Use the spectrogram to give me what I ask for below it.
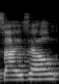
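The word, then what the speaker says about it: Xyzal: And those medications are the Zyrtec, the Allegra, the Zizal, it's spelled in the XY, ZAL, it's the Claritins, it's the Alavert.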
